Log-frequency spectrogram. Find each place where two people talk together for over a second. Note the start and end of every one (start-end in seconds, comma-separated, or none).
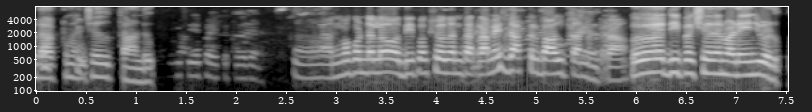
none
